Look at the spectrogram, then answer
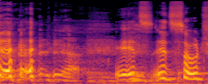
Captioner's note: laughing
